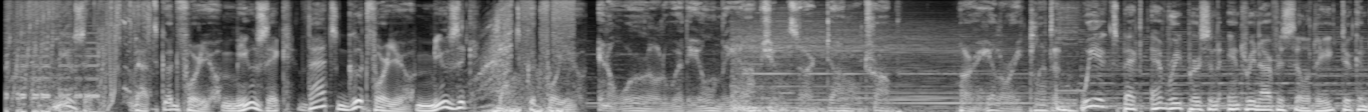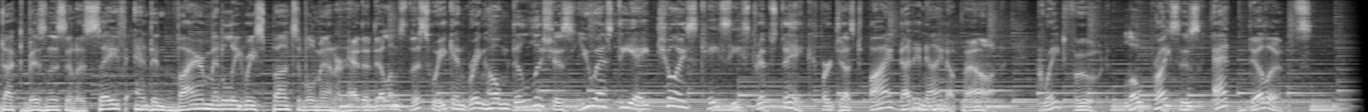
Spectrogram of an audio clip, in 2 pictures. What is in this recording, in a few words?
VOICEOVER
